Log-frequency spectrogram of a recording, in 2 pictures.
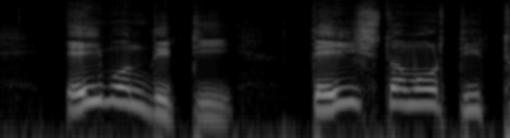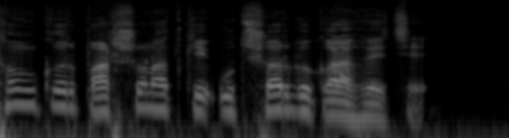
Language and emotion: Bengali, neutral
